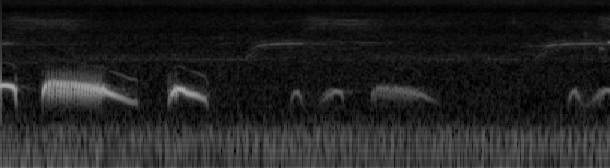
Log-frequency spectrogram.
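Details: Local spotted dove, a lively caller used as a lure for trapping, gives a hollow cooing phrase: a long swelling coo then a short note, followed by soft paired coos and a falling coo, with faint thin chirps from other birds.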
